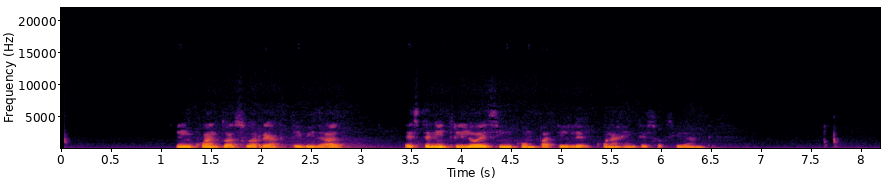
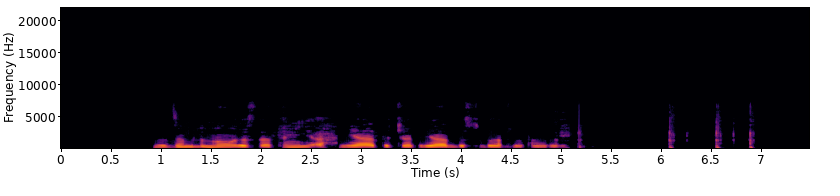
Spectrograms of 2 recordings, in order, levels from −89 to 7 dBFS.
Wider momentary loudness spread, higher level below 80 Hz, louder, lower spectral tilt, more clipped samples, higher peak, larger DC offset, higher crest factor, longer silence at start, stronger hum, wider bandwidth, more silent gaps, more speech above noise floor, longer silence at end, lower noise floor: second, 11 LU vs 25 LU; about the same, -60 dBFS vs -62 dBFS; first, -22 LUFS vs -27 LUFS; about the same, -10.5 dB/octave vs -10 dB/octave; neither; first, -4 dBFS vs -10 dBFS; neither; about the same, 18 dB vs 18 dB; first, 1.15 s vs 0.95 s; neither; first, 5.8 kHz vs 4.9 kHz; second, none vs 5.25-6.06 s, 6.19-6.53 s, 6.74-6.87 s; second, 49 dB vs over 64 dB; first, 1.75 s vs 0.55 s; second, -69 dBFS vs under -90 dBFS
